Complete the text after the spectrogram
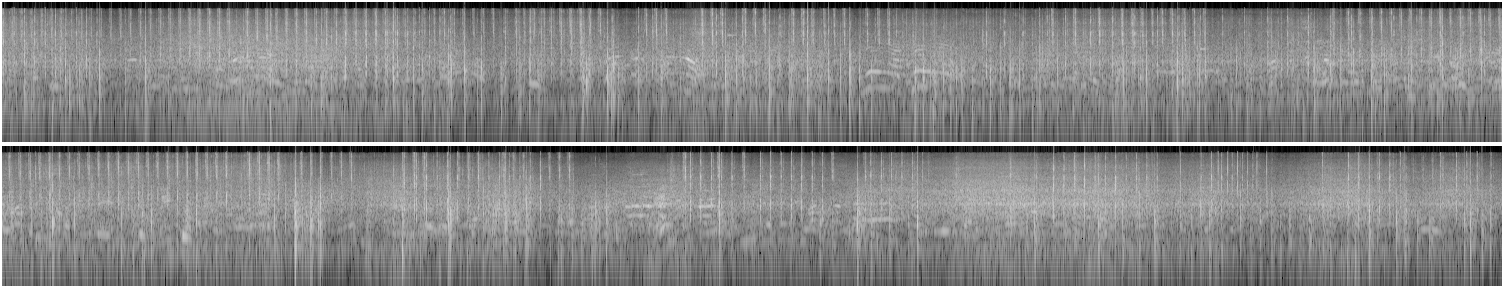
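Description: Paintball guns fire rapid bursts of popping shots.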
